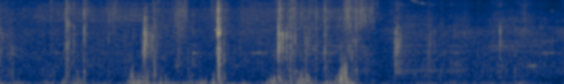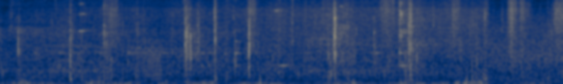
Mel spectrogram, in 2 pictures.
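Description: Footsteps crunch on a dry, stony path.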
